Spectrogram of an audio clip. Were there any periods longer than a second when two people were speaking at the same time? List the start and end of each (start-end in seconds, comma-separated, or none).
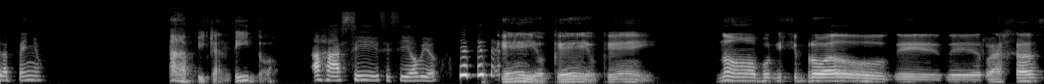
none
